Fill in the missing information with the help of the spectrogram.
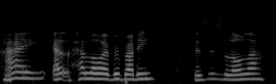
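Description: Woman, smooth clear voice, dry close sound, hesitant. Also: fairly high pitch, fairly even intonation, fairly quick, no echo. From Vietnam. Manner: hesitant, many ums and restarts. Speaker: guest musician. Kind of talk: interview answers.

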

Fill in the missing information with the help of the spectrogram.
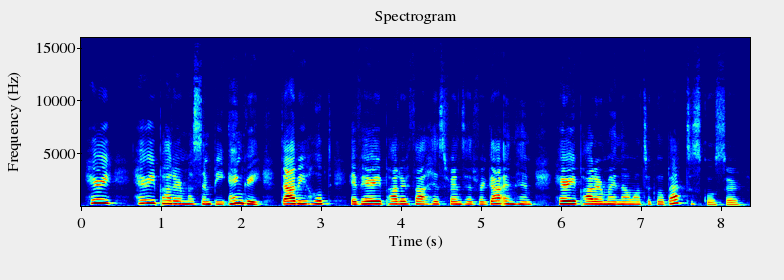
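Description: A woman voicing an anxious, pleading male house-elf with a high, squeaky voice. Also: fairly even intonation, normal speed, hardly any pauses, natural voice. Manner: high, pleading, speaks of himself by name.

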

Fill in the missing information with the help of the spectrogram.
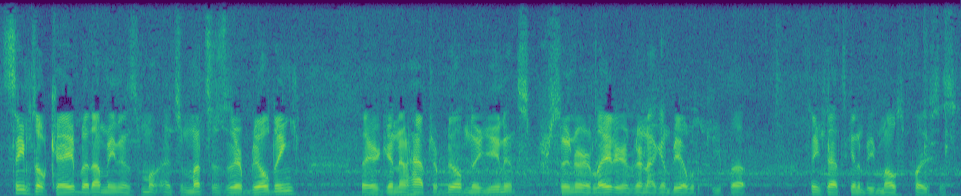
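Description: A plainspoken man in his fifties answers questions in a very deep, low voice. He keeps his replies short and down to earth. Faint sizzling and outdoor noise sit in the background. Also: fairly even intonation, fairly quick, darkish tone, highs cut off. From Arizona. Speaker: interview guest. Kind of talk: casual interview. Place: campground outdoors.

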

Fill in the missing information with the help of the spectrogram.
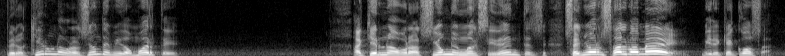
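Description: A man's voice: high-pitched, big pitch swings, fairly quick, pauses often, mellow. A man in his sixties, a pastor preaching a sermon with passion who keeps calling his listeners brother.

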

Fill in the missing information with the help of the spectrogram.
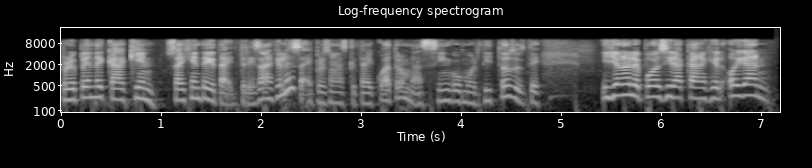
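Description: A woman with a Mexican accent, a guest on an interview show, telling stories in lively casual chat and acting out the voices of the people in them. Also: mid-range voice, fast, gravelly. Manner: animated storytelling, acts out quoted voices, laughs often. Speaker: angel medium guest.

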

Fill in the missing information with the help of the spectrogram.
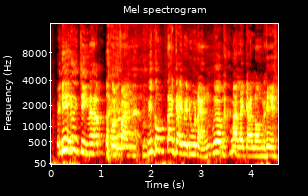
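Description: A man's voice: extremely high pitch, animated, fast talker, a crowd in the background. A man on a podcast panel who keeps teasing and cracking jokes. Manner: teasing, jokey. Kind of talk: casual chat.

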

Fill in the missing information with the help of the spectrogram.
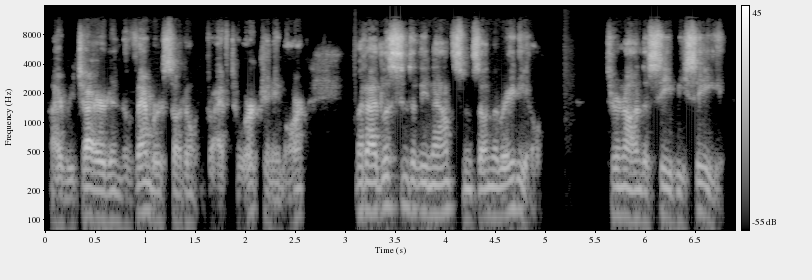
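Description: A man's voice: lowish voice, fast talker, breathy edge. A retired man in his sixties from Canada, chatting in an interview about his voice-over work in a rambling, self-deprecating way. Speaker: voice-over artist guest. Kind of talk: casual interview chat.

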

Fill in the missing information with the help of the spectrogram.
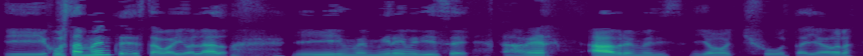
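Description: Young man, animated anecdote teller; dry, muffled lo-fi take. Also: mid-range voice, moderate pace, no room sound. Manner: animated, swings between loud bursts and hushed asides. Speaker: storyteller. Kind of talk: casual personal anecdote. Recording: dull lo-fi dry recording.

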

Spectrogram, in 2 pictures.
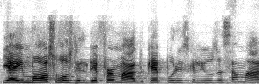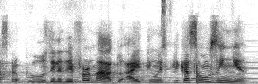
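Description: Fast-talking woman host leading a film chat. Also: a little high, muffled recording, faint music behind. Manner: quick, enthusiastic, leads the segments. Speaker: podcast host. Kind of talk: casual movie review chat.

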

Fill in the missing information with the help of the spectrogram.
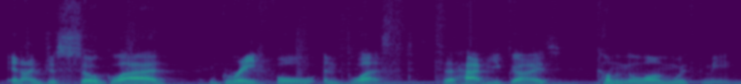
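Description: A young man with a low-pitched voice that sounds stuffed up and nasal, as if his nose is blocked. He hosts a podcast alone in an informal, earnest, chatty way. Music plays along with his voice. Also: flat delivery, measured pace. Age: young adult. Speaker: podcast host. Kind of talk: casual solo podcast chat.

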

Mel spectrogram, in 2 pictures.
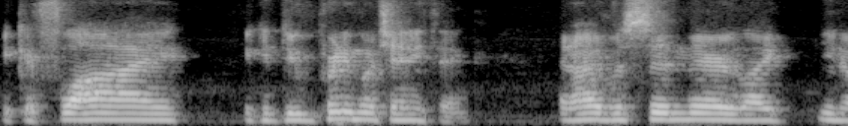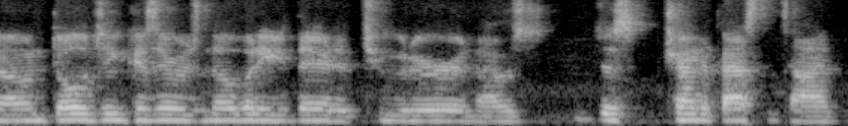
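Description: A man's voice: on the high side, brisk. A young adult man, a guest on a casual podcast, telling teaching stories with lots of fillers. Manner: storytelling, animated, many fillers.

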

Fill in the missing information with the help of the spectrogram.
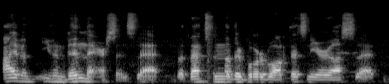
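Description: A man's voice: mid-range voice, a little fast, gravelly, a little mellow. A young man from New Jersey, a musician guest, chatting in an easygoing, hesitant way with many fillers. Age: young adult. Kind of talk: casual interview chat.

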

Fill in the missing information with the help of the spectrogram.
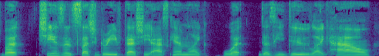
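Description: A podcast co-host in a casual book discussion, retelling the story in an animated way with many fillers and frequent laughter. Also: mid-range voice, slow pace. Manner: laughs often while retelling.

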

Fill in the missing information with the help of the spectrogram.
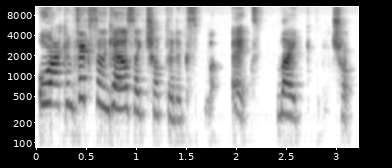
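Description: A woman's voice: very high-pitched, animated, a little fast, pushed and bright, voice pushed up, full character voice. A woman voicing a manic, morbid young man who blurts out gory jokes while reading fan fiction aloud. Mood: eager.

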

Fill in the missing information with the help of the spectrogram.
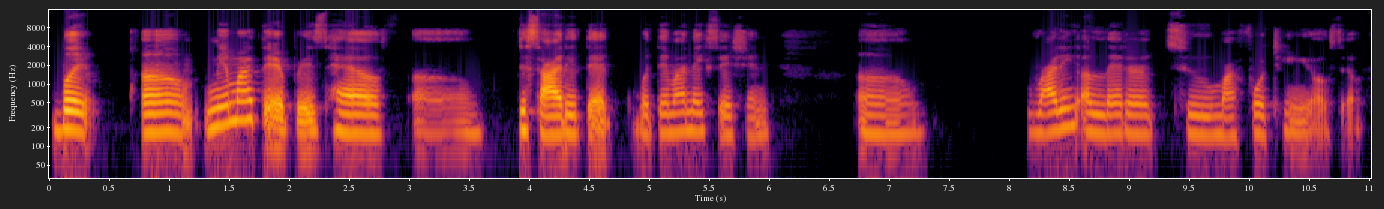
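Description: A woman in her twenties talks openly in slangy, halting chat, close to tears. Her voice sits low with a gravelly fry. The sound is dry and close, with no room around it. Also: little pitch movement, darkish tone, dry recording. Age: 20s. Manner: candid, emotional, slangy, halting. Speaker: podcast host. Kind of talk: personal casual chat.

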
